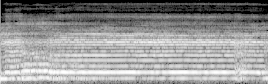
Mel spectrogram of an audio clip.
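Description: A man reciting the Quran in melodic tajweed style, holding one long drawn-out note with a brief waver near the end.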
